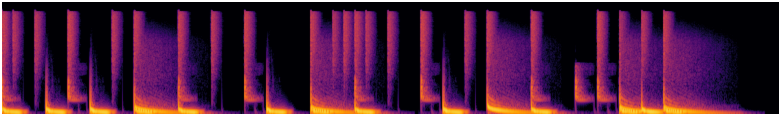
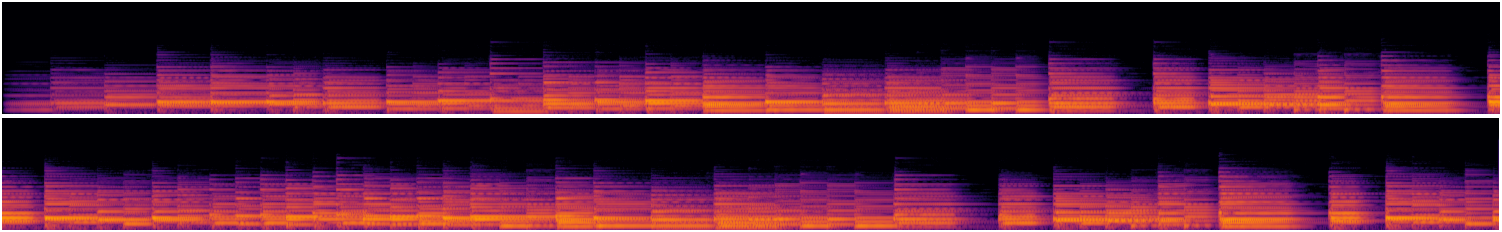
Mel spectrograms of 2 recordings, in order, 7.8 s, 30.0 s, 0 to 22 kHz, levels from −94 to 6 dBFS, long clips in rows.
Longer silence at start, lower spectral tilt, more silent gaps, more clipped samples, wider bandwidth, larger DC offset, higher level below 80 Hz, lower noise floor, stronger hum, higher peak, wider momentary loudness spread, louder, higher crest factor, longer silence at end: second, 0 s vs 0.15 s; second, -6 dB/octave vs -11 dB/octave; neither; neither; first, 16.5 kHz vs 4.1 kHz; neither; first, -16 dBFS vs -48 dBFS; second, -37 dBFS vs -46 dBFS; neither; first, 0 dBFS vs -10 dBFS; first, 13 LU vs 8 LU; first, -16 LUFS vs -26 LUFS; about the same, 14 dB vs 16 dB; first, 0.5 s vs 0 s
